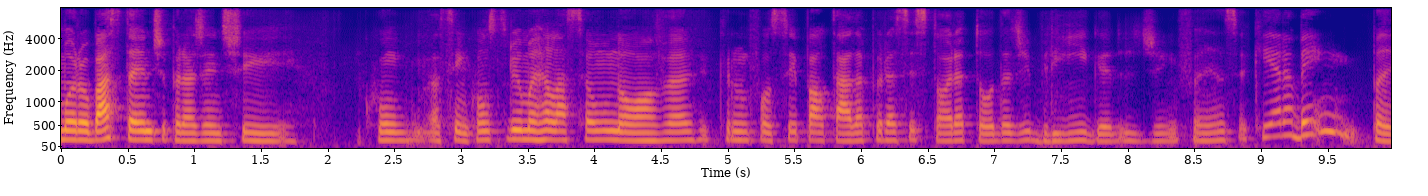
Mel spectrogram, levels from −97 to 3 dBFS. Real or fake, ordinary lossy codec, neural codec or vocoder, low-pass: fake; none; codec, 16 kHz, 1 kbps, X-Codec, WavLM features, trained on Multilingual LibriSpeech; none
